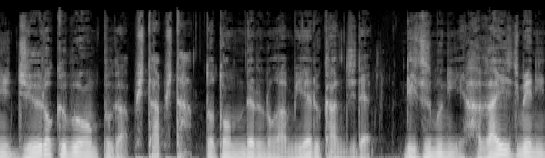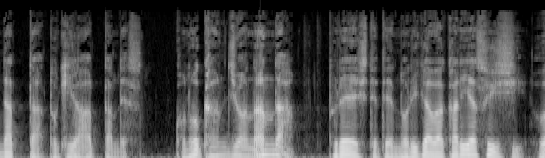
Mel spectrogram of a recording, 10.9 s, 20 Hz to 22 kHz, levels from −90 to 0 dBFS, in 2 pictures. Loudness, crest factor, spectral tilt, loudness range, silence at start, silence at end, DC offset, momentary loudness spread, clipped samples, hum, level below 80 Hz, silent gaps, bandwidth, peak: -18 LUFS; 18 dB; -6.5 dB/octave; 4 LU; 0 s; 0 s; 0.1%; 11 LU; under 0.1%; none; -30 dBFS; none; 16 kHz; 0 dBFS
